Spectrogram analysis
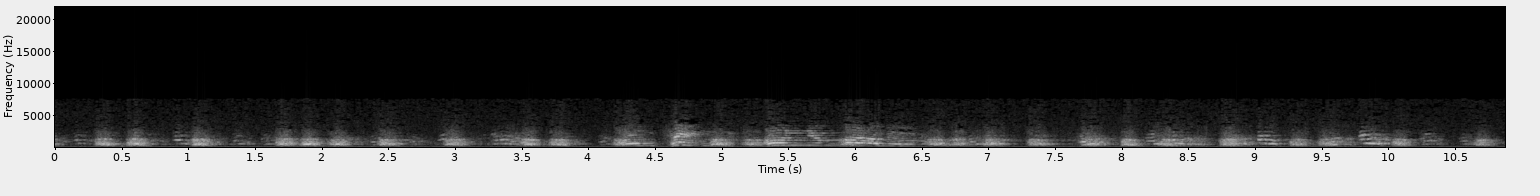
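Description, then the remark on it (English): King, an Eskimo lead sled dog, barks loudly and repeatedly in quick, rhythmic bursts while blazing a trail through storm and snow in the Yukon, with a brief high whining yelp partway through before the barking resumes. “King, swiftest and strongest of Eskimo lead dogs, blazes a trail through storm and snow for Sergeant Preston as he meets the Challenge of the Yukon.”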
